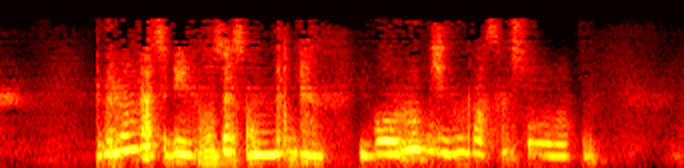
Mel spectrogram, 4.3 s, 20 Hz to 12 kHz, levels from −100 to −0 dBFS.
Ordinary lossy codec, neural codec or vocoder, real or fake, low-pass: MP3, 32 kbps; codec, 44.1 kHz, 0.9 kbps, DAC; fake; 10.8 kHz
